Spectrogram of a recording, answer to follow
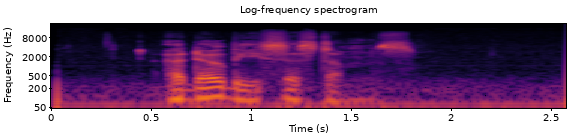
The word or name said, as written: Adobe Systems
